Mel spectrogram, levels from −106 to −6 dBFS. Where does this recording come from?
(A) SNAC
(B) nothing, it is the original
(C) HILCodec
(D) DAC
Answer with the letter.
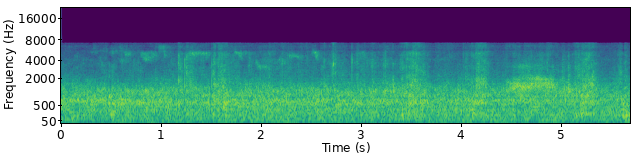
C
